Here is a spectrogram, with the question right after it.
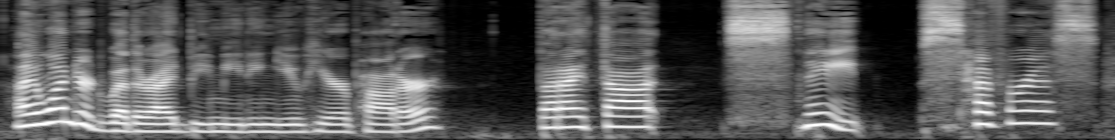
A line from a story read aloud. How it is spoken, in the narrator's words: Quirrell laughed, and it wasn't his usual quivering treble either, but cold and sharp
